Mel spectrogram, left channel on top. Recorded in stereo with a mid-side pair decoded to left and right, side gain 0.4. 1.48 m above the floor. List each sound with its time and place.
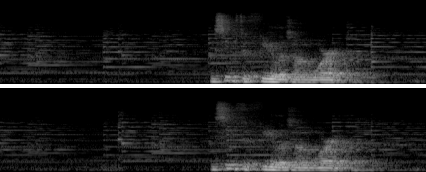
2.1 s a man speaking: 60° left, 1.0 m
